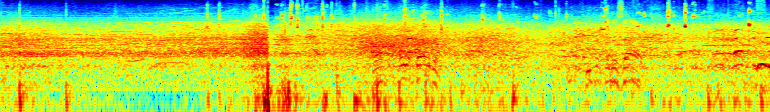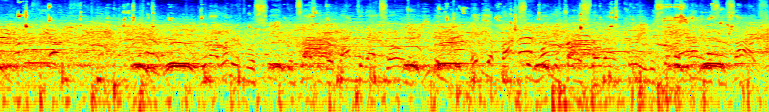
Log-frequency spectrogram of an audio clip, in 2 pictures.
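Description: Live college basketball game sound in a large arena: a basketball bouncing on the hardwood court and many short squeaks from players' shoes over a steady crowd murmur, with one sharp knock about four seconds in.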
